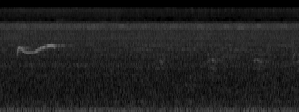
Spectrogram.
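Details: An Eastern wood-pewee, a backyard bird calling in the morning in Kansas City, Missouri, gives one high, slurred whistle that dips and then rises, followed by a couple of faint short notes, with a steady low rumble throughout.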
